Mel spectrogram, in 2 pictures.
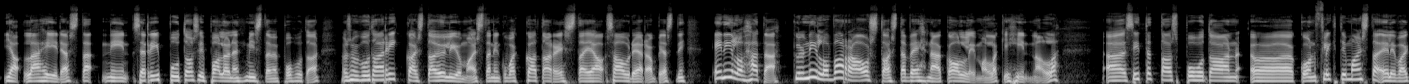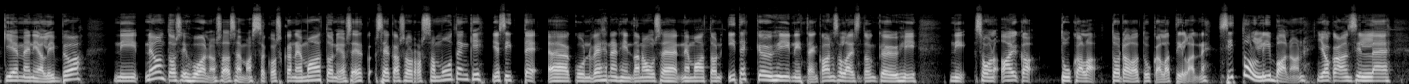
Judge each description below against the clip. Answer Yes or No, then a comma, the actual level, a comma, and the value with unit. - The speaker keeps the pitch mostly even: No, average, 3.5 semitones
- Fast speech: Yes, fast, 185 wpm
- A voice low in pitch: No, medium, 170 Hz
